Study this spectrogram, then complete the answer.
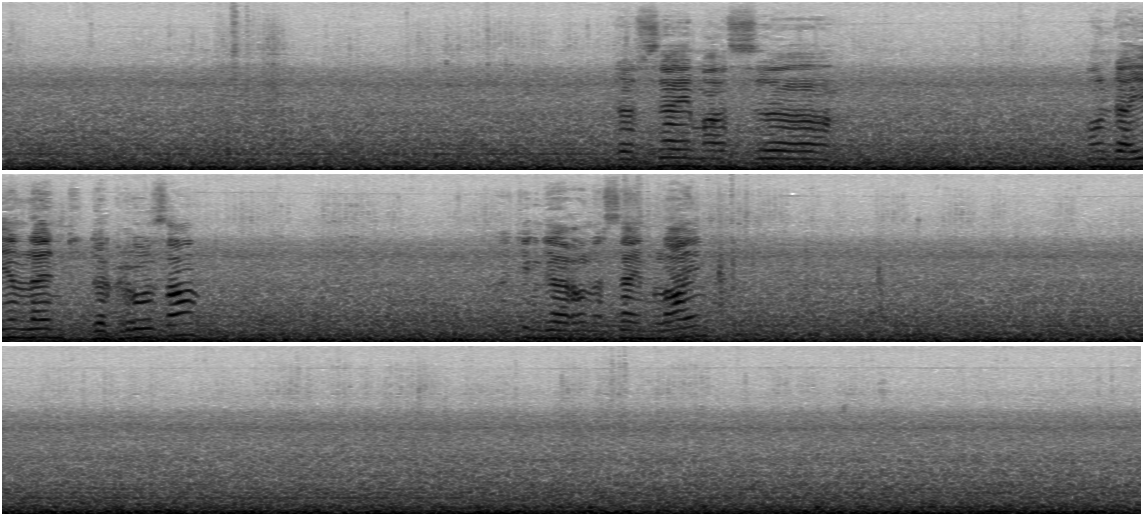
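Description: A vehicle's engine drones steadily at cruising speed.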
